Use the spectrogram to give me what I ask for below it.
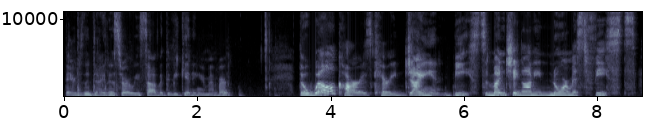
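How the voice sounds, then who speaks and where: A kindergarten teacher with a medium-pitched voice reads a rhyming picture book aloud. She goes slowly in a sing-song way and pauses to ask the children gentle questions.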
